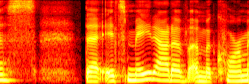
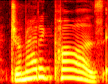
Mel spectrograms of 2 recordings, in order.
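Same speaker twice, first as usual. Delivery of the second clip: higher, playful announcement; mock dramatic; 8 semitones higher than usual. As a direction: announce it with a wink. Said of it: "dramatic pause in the podcast".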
